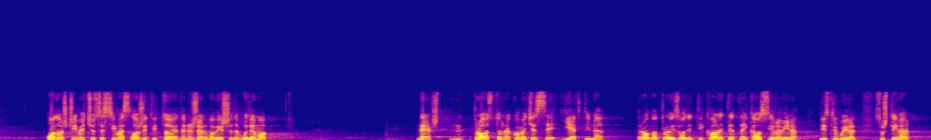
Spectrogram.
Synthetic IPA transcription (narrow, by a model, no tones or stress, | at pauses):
o̞no̞st͡ʃime̞t͡ɕuse̞sʋimaslˠo̞ʒit̪it̪o̞ːjed̪ane̞ʒelimo̞ʋiʃe̞d̪abud̪e̞mo̞ | nepɾo̞ːst̪o̞ɾnako̞me̞t͡ɕe̞se̞jeft̪ina | ɾo̞ːbapɾo̞izʋo̞d̪it̪ikʋalit̪et̪naikao̞siɾo̞ʋinad̪ist̪ɾibuiːɾat̪i̥suʃt̪ina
